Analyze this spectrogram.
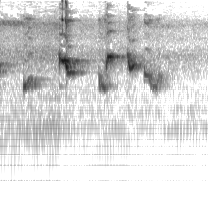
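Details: A young caged straw-headed bulbul, about one year old and thought by its owner to be male, sings a rich, liquid phrase of four or five mellow swooping whistled notes within about a second and a half.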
